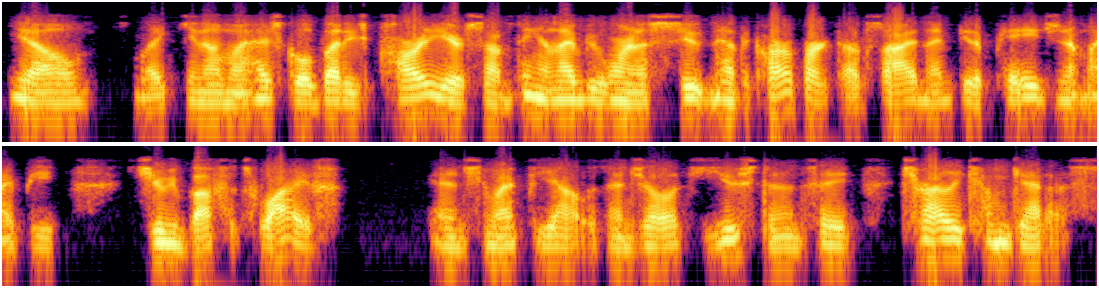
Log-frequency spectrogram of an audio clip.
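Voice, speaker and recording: Deep-voiced man telling rambling stories. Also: steady tone, fast talker, dry recording, highs cut off. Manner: rambling anecdotes with many fillers. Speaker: limousine company founder, interview guest. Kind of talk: relaxed storytelling interview.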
